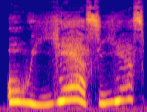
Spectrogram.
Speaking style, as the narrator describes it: Mother cried

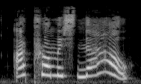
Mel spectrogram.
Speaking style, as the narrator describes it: cried the sorrowful Luke

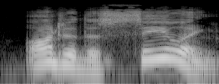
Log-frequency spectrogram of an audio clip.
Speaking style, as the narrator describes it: cried one of the small monkeys

